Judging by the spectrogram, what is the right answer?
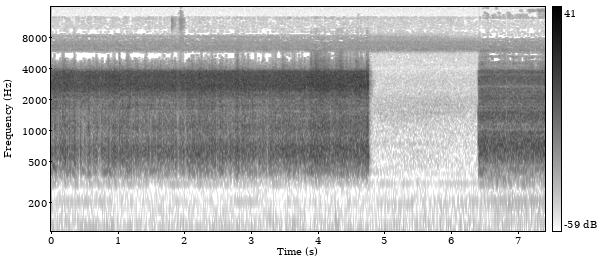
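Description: Baofeng handheld radio's speaker hissing with static as it receives a weak simplex GMRS transmission, the signal there but too weak to copy. The hiss cuts off abruptly about two-thirds of the way through and comes back a second and a half later.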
